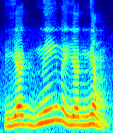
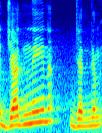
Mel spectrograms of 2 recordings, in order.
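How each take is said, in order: First: The words begin with a y sound. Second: The words begin with a j sound. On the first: This is the ordinary written form. "पदादि यकार" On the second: This is how the mantra is recited in this tradition. "पदादि यकार को हम लोग जकार का उच्चारण करते हैं"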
